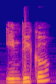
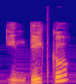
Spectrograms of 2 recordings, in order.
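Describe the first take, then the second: First: The stress is on the first syllable. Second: The stress is on the middle syllable.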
